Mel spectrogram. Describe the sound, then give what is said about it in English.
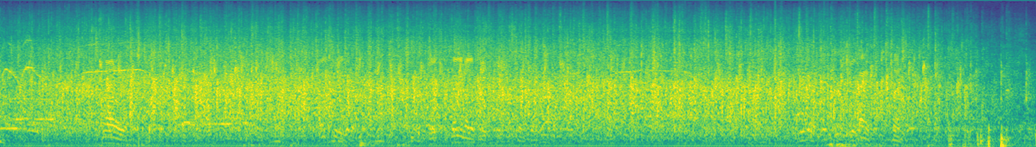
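A large Fox Cities area audience gives a standing ovation, applauding steadily for about fourteen seconds, a dense, loud wash of clapping with scattered cheers and shouts mixed in, fading slightly at the end. “If you'd all stand, let's clap.”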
